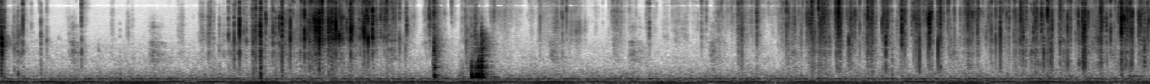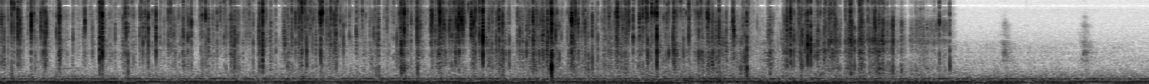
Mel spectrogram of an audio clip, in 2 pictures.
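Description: Foil candy wrappers crinkling and tearing as a foil-wrapped lollipop is unwrapped by hand: scattered crackles at first, then dense, continuous crinkling for about fifteen seconds, which stops a couple of seconds before the end. A faint low hum runs underneath.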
